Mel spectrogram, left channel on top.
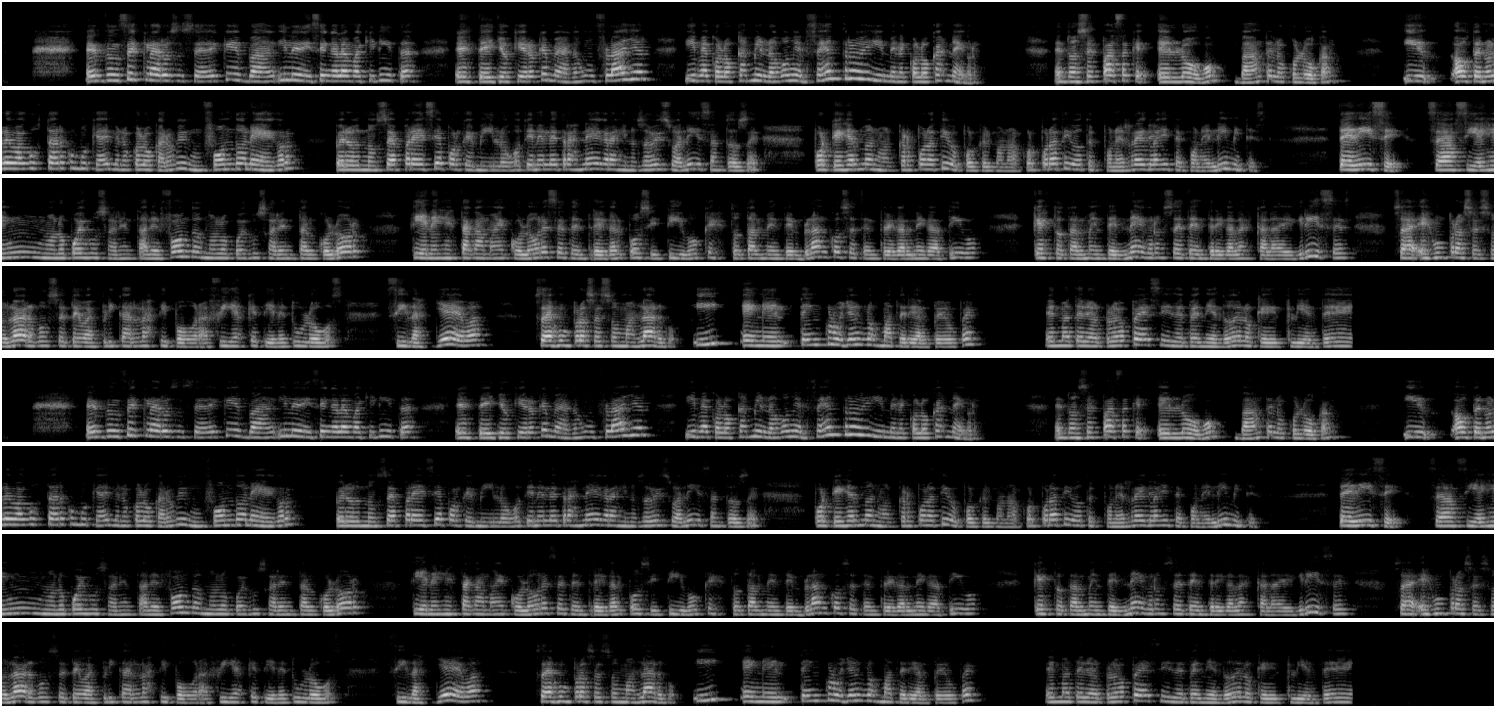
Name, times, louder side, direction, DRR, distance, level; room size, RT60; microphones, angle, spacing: voice 1, 0.3-9.8 10.3-13.4 14.0-17.9 18.3-27.5 28.3-29.0 29.2-33.5 33.9-39.6 39.9-48.1 48.7-49.6 50.1-54.6 55.2-58.3, left 2 dB, 60° left, 1.8 m, -26 dB
head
